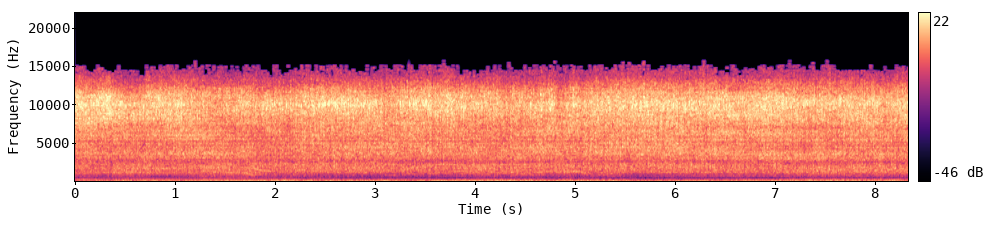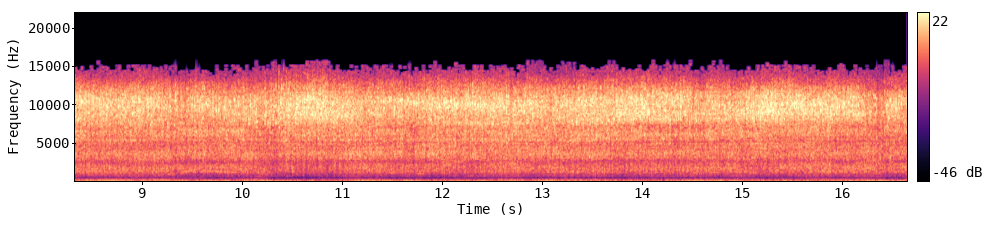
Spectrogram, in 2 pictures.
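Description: Several demolition derby cars' engines running and revving together, their pitch rising and falling over a loud, steady wash of engine noise.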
